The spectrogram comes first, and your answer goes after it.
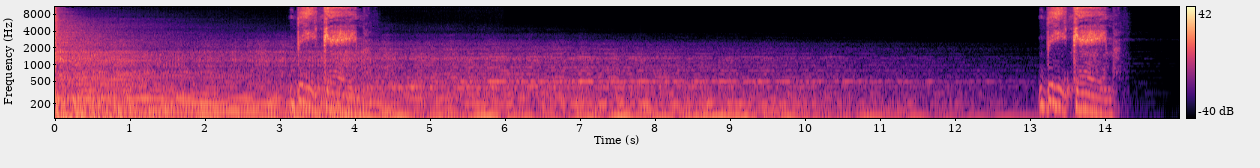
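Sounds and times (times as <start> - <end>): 
suspenseful mystery music: 0.0 - 13.1.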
